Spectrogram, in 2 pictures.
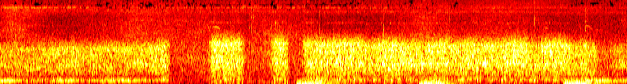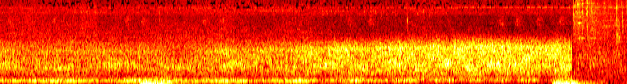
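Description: A glass bowl rolls and rumbles over pavement.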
